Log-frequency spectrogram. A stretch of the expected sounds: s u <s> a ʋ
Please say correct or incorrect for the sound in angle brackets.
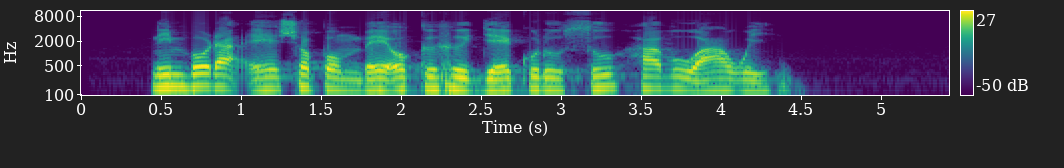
incorrect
